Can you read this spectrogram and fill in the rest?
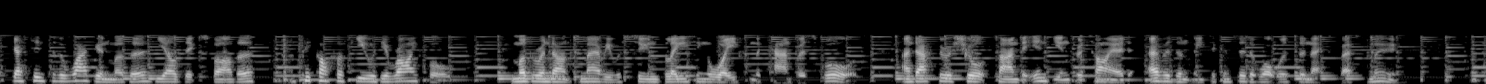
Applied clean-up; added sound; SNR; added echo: classical method spectral subtraction.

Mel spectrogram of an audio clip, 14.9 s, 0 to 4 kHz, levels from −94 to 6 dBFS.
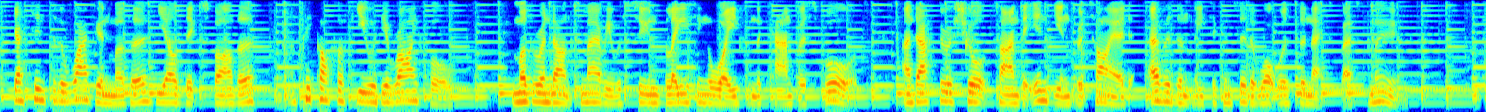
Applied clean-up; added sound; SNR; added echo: none; Acoustic guitar; 8 dB; none.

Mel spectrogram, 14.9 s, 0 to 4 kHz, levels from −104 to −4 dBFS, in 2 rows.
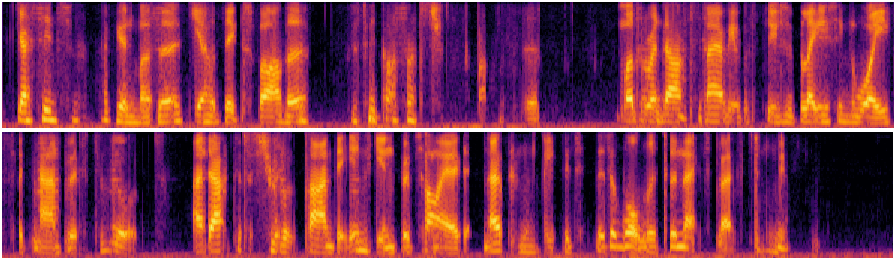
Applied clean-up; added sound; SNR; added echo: neural diffusion model UNIVERSE++.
